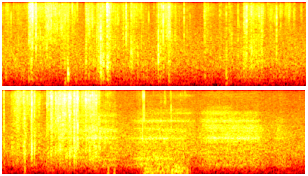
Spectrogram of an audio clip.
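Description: Footsteps on dry leaf litter and twigs, an irregular run of short crackling steps, with a dull low bump about six seconds in.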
